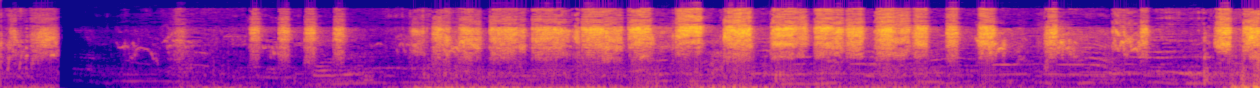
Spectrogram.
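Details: Budgerigar parrots chirp loudly while eating; after a brief quiet start, a dense, scratchy, pulsing chatter of high notes builds and continues to the end.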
